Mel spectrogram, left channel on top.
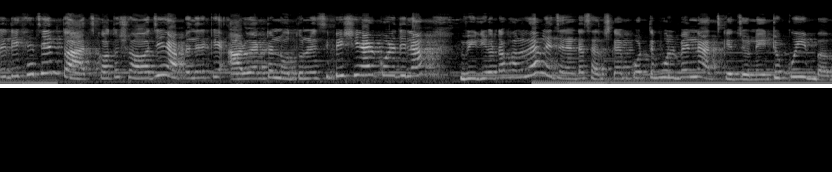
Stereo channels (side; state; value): right; silent; digital silence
